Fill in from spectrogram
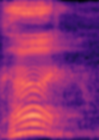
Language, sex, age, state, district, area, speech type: Marathi, male, 30-45, Maharashtra, Raigad, rural, read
